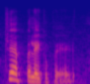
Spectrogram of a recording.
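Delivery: plain reading voice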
